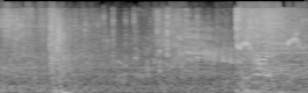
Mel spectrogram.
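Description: A Bombarda blasting spell goes off in Hogwarts Legacy: a rumbling, crashing blast with a thump near the start and another surge of debris-like crackle later, over a constant low roar.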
